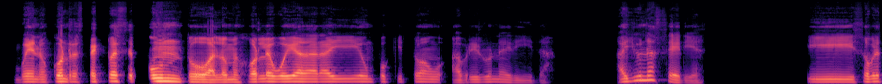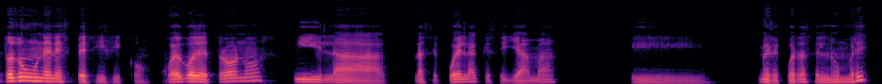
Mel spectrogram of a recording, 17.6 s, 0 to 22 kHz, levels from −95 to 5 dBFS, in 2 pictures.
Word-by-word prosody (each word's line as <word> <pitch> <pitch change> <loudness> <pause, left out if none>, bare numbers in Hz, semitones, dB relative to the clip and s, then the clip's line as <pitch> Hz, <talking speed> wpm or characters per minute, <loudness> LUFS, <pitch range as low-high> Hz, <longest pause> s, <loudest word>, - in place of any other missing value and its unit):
Bueno, 120 0 0
con 135 -1 +5
respecto 130 +3 0
a - - +9
ese 145 - -3
punto, 135 -6 +7
a - - +6
lo 110 +1 +1
mejor 115 +3 0
le 135 - +3
voy 130 0 +5
a 135 -1 +7
dar 130 0 +2
ahí 130 +1 -2
un 130 -1 -6
poquito 125 -1 -10
abrir 105 +3 -12
una 120 -1 -11
herida. 90 -5 -18 0.6
Hay 130 +7 -4
una 195 +2 +1
serie 85 - -6 1.0
y 120 -1 -4
sobre 135 +1 -1
todo, 160 +5 -1
una 165 -4 -2
en 145 - -5
específico 105 -8 -13
Juego 130 +5 -2
de 135 - -2
Tronos 160 +6 -11 0.3
y 120 -2 -9
la 95 -5 -12 0.3
la - - -14
secuela 120 +4 -10
que 110 -6 -26
se 100 -1 -25
llama 100 +3 -16 0.7
y, 85 -3 -23 0.5
¿me 110 0 -9
recuerdas 105 +2 -13
el 105 -1 -12
nombre? 110 - -10
120 Hz, 145 wpm, -22 LUFS, 105-135 Hz, 1.0 s, a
